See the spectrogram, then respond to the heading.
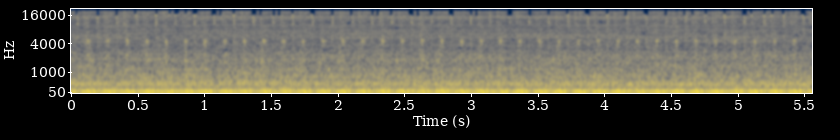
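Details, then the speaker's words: Chevrolet K5 V8 with Muncie 4-speed compound low, first test fire and warm-up: light regular slapping tick about twice a second over steady idle; owner hears belt whipping and notes it doesn't look straight, cause not confirmed. "I do hear it whipping a little bit. Check it. Check it again. It don't quite look straight."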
